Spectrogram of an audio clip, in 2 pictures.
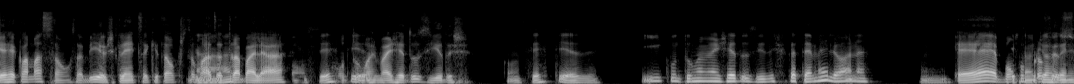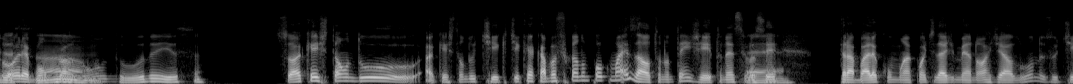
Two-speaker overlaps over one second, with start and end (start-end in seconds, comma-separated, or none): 10.1-12.0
